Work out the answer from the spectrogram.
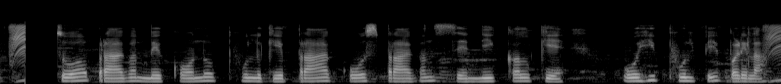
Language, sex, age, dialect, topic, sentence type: Bhojpuri, male, 60-100, Northern, agriculture, statement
